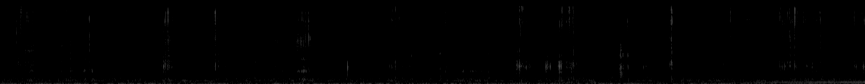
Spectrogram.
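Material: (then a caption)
Rhinestone. Long nails tap and scratch the rhinestone face of an upright black multicolor rhinestone hard-shell clutch. It makes quiet, dry, bright scratching bursts and crisp clicky taps that stop instantly, over a faint, steady low hum.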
